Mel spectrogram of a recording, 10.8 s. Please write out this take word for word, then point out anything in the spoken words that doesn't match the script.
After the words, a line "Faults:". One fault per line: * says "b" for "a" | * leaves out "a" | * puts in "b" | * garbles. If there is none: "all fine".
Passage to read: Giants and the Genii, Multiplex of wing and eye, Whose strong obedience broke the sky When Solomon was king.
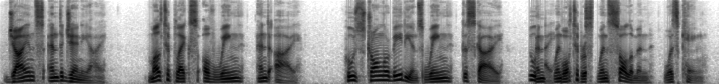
Giants and the Genii, Multiplex of wing and eye, Whose strong obedience wing the sky [garbled] When Solomon was king.
Faults:
* says "wing" for "broke"
* garbles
